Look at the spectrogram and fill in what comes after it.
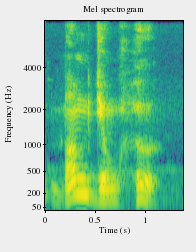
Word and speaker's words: Bong Joon-ho: Es Bong Joon-ho. No, Bong, es que hay que darle pronunciación porque si no luego hace uno el ridículo. – Bong. Bong Joon-ho.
